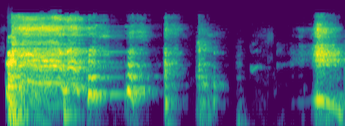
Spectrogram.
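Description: Hearty laughter: one long breathy burst, then a few short bursts that trail off about a second in, leaving a brief quiet gap.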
